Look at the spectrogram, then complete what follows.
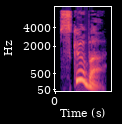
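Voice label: "scuba", English, British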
